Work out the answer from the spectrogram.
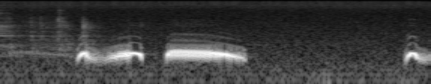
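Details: Spotted dove calling to encourage nearby doves to respond, a two-part coo with a dipping first note and a long even purring second note, then the start of the next phrase; faint steady hum behind.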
